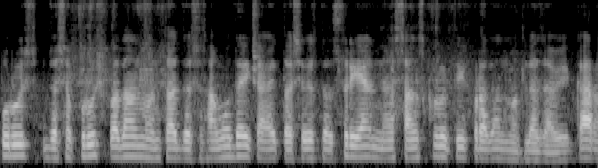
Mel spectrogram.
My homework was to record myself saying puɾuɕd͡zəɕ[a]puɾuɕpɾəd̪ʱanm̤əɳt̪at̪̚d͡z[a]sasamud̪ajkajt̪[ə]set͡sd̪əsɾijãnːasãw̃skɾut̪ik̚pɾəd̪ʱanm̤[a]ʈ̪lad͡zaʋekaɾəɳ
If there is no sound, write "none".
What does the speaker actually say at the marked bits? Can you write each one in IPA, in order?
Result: a, ə, ə, ə

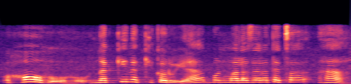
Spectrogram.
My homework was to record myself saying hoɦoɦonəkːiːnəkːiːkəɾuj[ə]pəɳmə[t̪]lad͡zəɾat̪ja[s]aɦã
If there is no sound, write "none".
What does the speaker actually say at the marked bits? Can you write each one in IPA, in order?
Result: a, none, t͡s

